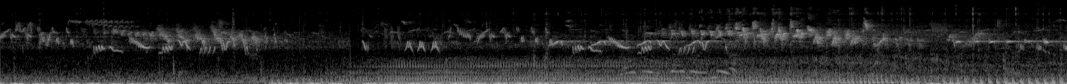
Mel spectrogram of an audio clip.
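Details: Dozens of tame, healthy cattle walking slowly home to their shed along a tree-lined village road on a warm evening; one low, drawn-out moo lasting about three seconds mid-clip, with many small birds chirping and twittering overhead throughout.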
